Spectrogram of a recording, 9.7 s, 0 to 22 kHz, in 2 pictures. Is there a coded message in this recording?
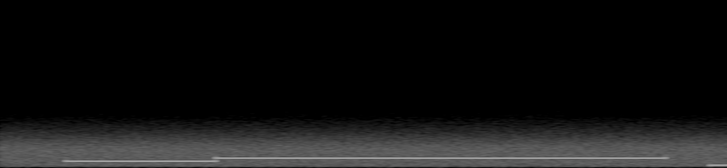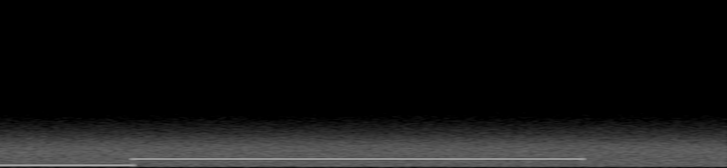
Yes: two-tone page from 0.4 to 8.7 s, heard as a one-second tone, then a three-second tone, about 950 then 1360 Hz, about 400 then 1220 Hz, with radio hiss.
